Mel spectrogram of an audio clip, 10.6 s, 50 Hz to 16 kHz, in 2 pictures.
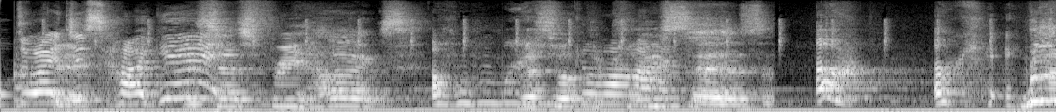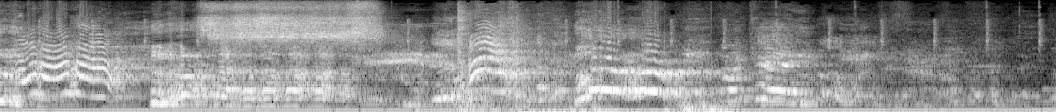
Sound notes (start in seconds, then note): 5.1 laughs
